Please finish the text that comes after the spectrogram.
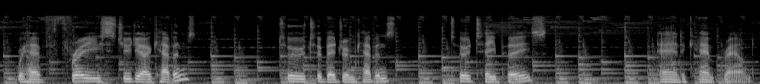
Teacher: A level tone or a low rising tone can also be used for listing.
